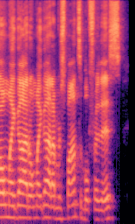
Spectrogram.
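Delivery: acted-out panicked, freaked-out voice. The speaker recalls alarms going off during their first real emergency, retelling own panic. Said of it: "I was freaking out".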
